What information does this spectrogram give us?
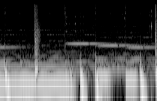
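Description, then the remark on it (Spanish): Glasses clink together in a New Year's toast, several sharp, bright taps over about two seconds, each leaving a faint ringing tone, fairly loud with no talking. “Salud. Ven.”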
